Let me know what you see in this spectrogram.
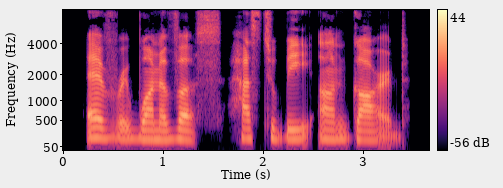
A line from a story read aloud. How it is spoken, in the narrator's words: Bruce growls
